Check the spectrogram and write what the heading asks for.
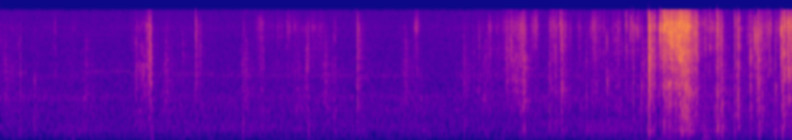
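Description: Faint rustles and ticks of sticker cards being handled, then a shiny sticker packet being torn open and crinkled by hand, growing loud from about eight seconds in.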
